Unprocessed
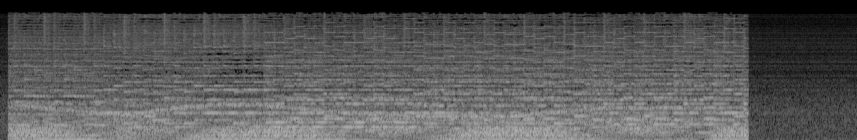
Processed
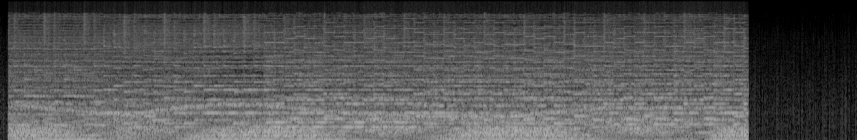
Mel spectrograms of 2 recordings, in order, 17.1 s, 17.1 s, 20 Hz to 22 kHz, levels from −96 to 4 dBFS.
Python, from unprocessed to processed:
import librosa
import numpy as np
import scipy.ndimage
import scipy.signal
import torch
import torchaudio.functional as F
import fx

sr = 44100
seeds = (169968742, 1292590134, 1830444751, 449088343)

y = np.sign(x) * np.maximum(np.abs(x) - 10.0 ** (-50.5 / 20.0), 0.0)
